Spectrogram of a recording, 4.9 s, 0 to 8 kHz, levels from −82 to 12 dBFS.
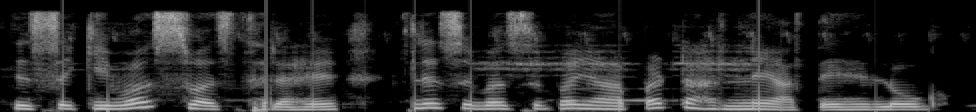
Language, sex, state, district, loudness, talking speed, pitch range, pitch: Hindi, female, Uttar Pradesh, Varanasi, -17 LUFS, 170 wpm, 200-270 Hz, 240 Hz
